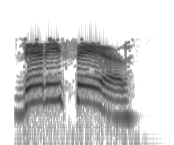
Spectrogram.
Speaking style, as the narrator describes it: he said loudly

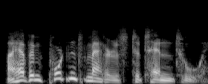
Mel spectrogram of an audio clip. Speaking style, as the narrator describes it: he snapped

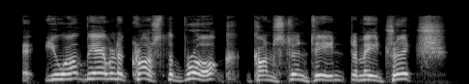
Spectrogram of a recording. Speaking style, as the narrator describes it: the coachman called out

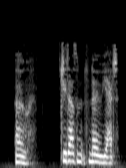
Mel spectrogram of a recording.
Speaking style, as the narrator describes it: replied Bowden, sighing

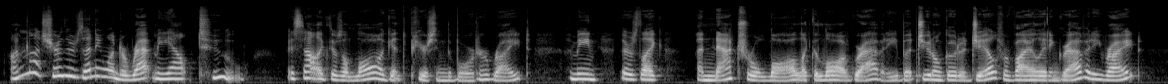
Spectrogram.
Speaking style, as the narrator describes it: She snorted

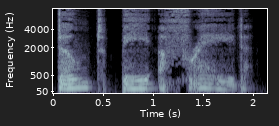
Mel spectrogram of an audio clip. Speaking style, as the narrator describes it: Aladdin said quietly to his wife

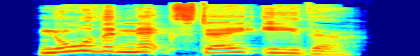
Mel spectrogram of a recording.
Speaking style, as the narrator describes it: said Alan sharply

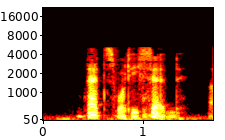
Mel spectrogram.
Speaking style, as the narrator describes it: I admitted grimly

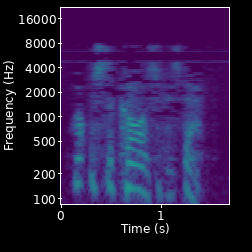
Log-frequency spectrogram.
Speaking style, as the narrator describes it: Daniel whispered

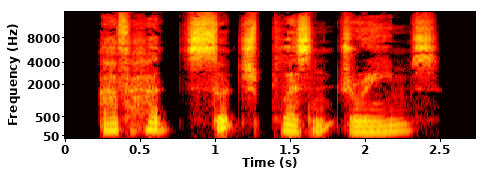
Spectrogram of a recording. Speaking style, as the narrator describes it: he said softly

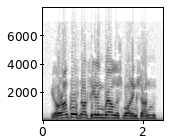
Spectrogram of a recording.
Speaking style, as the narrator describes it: Caramon said sternly

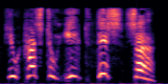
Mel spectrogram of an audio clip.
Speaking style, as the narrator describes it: squeaked the elf

